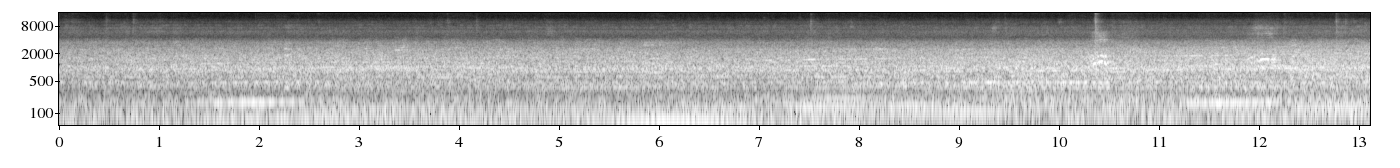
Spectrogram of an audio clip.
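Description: Local train pulling away from the station and accelerating, heard from inside the carriage: a low drive hum that steps up and down in pitch over a steady running rumble that grows a little louder.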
